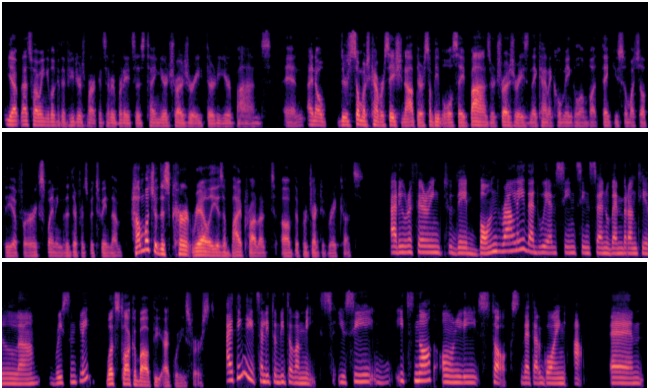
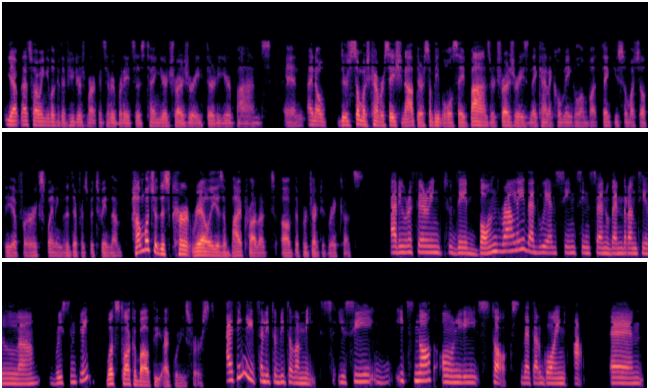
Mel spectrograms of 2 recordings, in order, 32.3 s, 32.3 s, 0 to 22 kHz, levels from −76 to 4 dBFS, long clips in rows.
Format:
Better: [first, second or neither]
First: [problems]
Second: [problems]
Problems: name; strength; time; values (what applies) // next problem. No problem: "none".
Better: first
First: garbled, watery; slightly; nothing above 8 kHz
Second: garbled, watery; badly; nothing above 6 kHz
